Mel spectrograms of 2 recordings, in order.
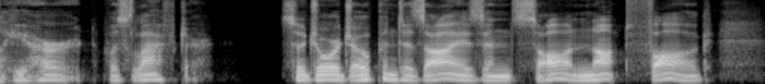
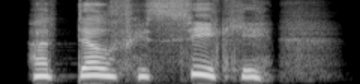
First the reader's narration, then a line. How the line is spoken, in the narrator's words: Her voice was light with joy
